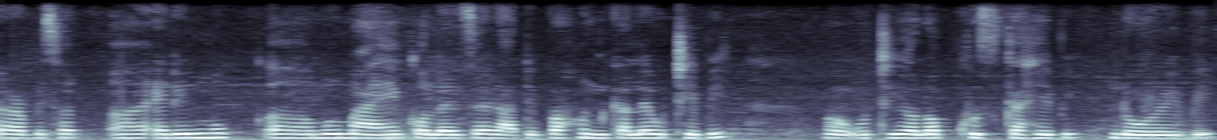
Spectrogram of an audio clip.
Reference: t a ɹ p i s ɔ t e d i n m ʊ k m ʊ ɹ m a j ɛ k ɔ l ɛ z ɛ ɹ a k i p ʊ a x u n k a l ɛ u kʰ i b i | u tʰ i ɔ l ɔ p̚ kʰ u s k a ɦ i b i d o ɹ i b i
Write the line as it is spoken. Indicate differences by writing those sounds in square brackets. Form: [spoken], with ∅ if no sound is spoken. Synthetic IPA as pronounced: t a ɹ p i s ɔ t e d i n m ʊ k m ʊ ɹ m a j ɛ k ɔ l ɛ z ɛ ɹ a [t] i p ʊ a x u n k a l ɛ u [tʰ] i b i | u tʰ i ɔ l ɔ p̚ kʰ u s k a ɦ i b i d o ɹ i b i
